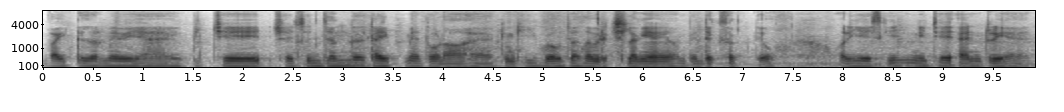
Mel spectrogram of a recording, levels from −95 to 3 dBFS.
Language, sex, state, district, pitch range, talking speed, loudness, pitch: Hindi, male, Bihar, Begusarai, 95-100 Hz, 180 wpm, -21 LUFS, 100 Hz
